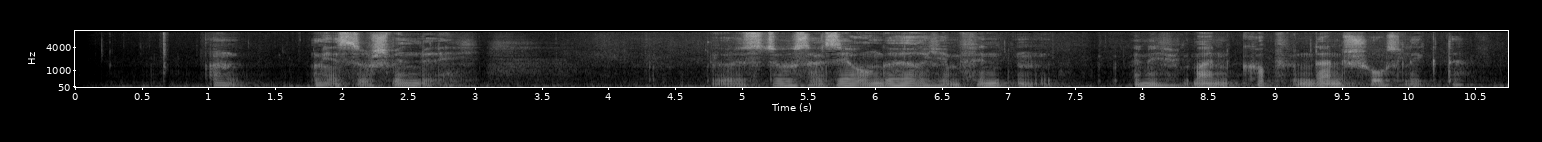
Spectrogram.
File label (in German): Sterbeszene; Das zweite Koenigreich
